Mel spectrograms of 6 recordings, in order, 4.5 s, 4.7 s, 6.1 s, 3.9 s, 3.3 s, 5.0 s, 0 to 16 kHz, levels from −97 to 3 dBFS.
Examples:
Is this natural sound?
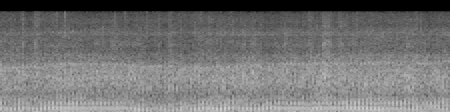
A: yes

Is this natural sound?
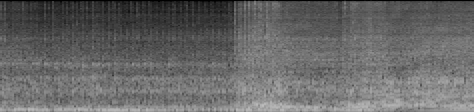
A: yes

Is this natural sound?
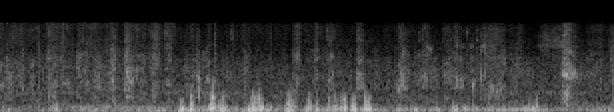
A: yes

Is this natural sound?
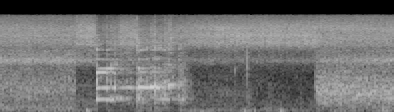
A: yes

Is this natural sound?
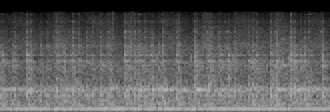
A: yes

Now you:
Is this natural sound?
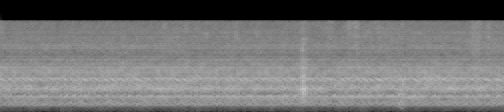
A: no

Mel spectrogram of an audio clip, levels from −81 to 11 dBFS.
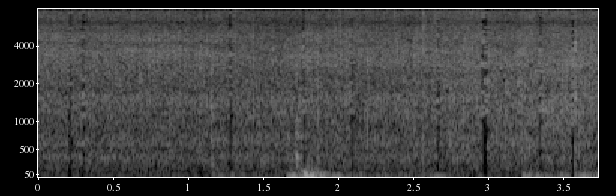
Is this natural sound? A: yes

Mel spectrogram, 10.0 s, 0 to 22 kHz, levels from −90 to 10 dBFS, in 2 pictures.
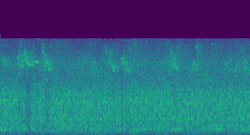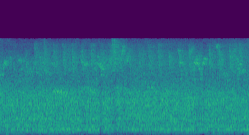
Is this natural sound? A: no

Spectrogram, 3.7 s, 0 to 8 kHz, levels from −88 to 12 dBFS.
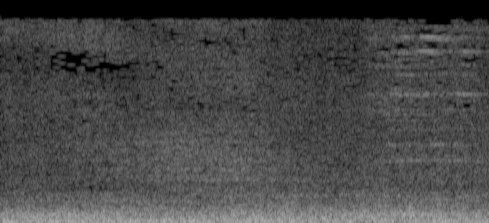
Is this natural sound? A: yes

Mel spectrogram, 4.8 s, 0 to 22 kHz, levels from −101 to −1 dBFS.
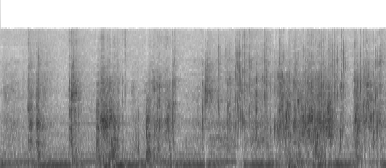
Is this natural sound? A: yes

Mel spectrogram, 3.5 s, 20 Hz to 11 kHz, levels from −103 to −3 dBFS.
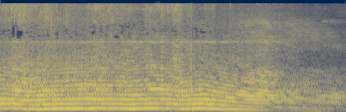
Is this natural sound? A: no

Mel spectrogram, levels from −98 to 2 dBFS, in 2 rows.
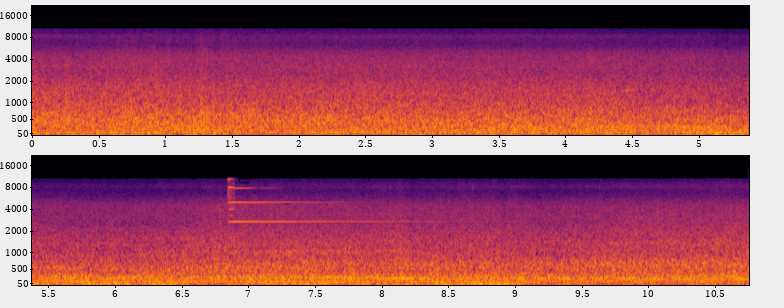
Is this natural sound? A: yes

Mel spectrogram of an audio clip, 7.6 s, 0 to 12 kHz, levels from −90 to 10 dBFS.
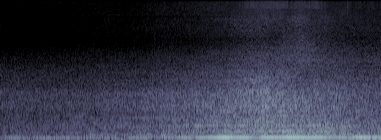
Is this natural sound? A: yes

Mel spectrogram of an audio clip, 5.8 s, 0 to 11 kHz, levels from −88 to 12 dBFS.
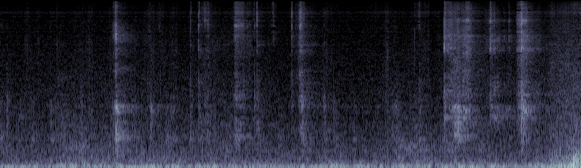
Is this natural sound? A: no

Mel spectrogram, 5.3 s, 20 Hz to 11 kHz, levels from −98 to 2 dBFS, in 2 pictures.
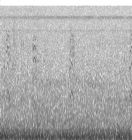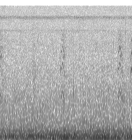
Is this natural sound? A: yes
